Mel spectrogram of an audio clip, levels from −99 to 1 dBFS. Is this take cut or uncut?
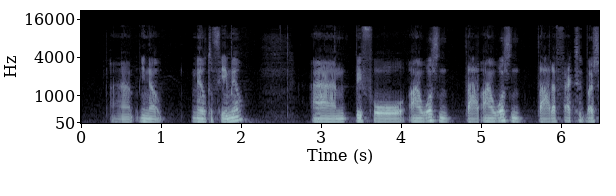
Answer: cut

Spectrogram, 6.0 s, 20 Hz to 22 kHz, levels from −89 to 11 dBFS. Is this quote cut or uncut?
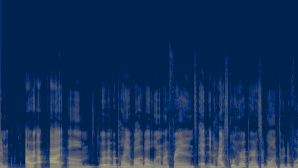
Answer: uncut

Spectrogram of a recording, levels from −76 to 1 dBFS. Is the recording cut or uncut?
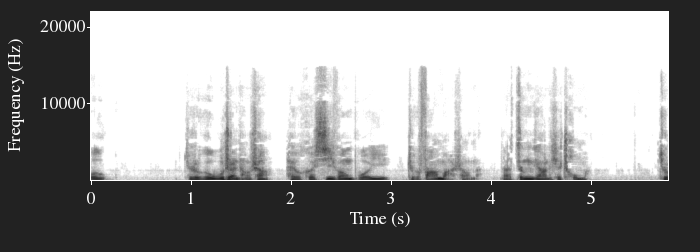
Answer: cut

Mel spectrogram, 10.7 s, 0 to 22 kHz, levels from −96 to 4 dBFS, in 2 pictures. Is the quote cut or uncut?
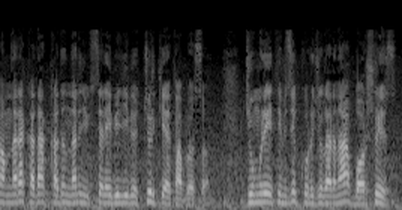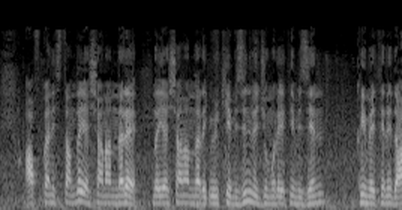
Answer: cut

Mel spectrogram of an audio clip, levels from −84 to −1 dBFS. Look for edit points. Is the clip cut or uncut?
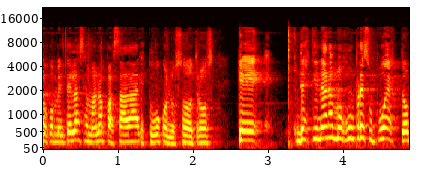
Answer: cut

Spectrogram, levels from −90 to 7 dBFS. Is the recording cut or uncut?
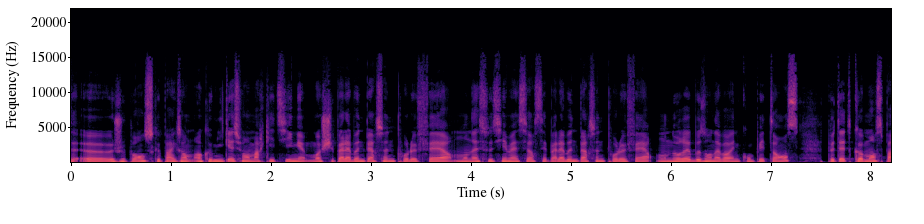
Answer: uncut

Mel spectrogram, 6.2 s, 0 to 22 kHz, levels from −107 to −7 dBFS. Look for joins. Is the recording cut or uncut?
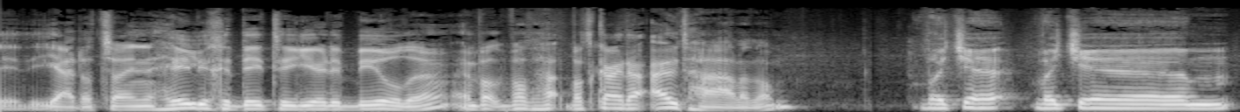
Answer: uncut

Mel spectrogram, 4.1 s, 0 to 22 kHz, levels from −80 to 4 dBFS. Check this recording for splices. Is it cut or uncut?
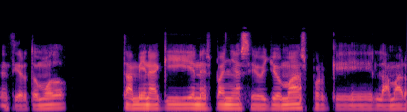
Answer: uncut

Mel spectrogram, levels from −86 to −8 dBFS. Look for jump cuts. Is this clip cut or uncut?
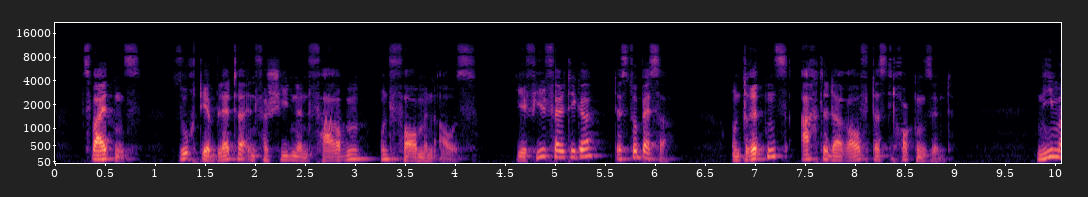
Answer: cut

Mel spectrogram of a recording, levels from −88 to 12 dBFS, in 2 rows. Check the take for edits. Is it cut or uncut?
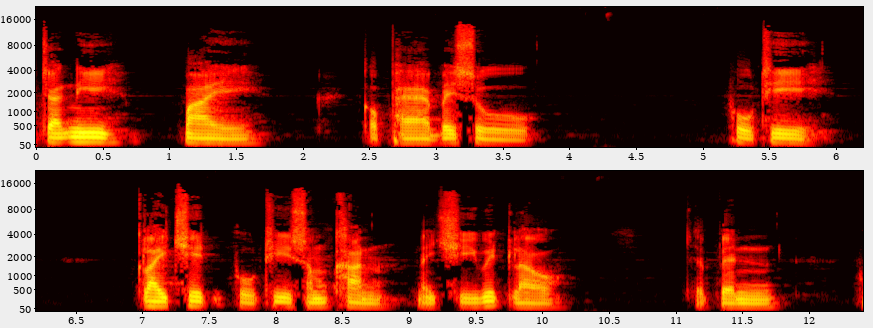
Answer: uncut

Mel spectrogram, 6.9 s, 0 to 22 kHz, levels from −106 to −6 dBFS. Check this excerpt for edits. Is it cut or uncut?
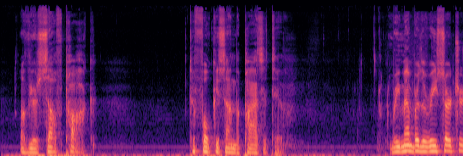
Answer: uncut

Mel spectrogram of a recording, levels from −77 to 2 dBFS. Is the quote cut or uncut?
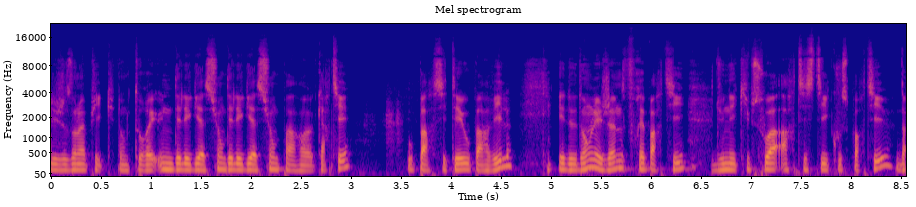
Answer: cut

